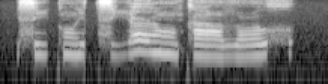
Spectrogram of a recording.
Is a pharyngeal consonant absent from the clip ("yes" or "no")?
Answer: no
